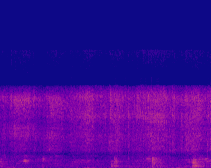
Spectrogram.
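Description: Sliced plantain-type banana with coconut, sugar and ghee being stirred in a hot pan, giving a soft, steady sizzle with a few faint scraping strokes, close and continuous.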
